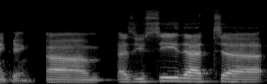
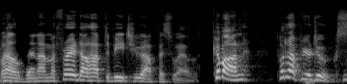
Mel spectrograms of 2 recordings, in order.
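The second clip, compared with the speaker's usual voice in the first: put-on leprechaun voice, high and loud; 5 semitones higher, 5 dB louder than usual. Acting out a scene about a squirrel, threatening a fight, in a leprechaun voice. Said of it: "you see it's a leprechaun holding Tilly".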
